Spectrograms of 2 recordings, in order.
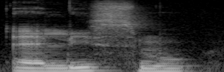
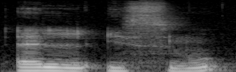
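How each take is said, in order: First: The l runs straight into ismu without break. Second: The l stops, with a break before ismu. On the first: The speaker calls it right. "on va vraiment lier et lire continuellement le mot" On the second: The speaker calls it wrong. "nous n'allons pas dire el ismu en faisant un soukoun sur le lam"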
